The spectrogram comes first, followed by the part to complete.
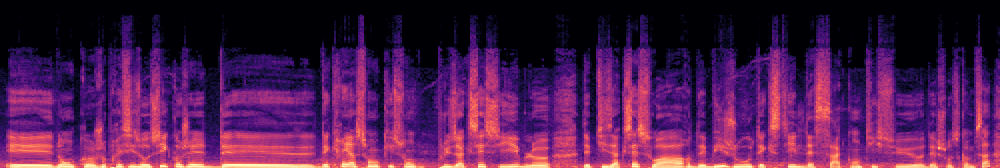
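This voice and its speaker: A woman from Belgium, a textile artist chatting relaxed in an interview, laughing often between hesitant fillers. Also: medium pitch, normal speed. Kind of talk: casual interview.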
